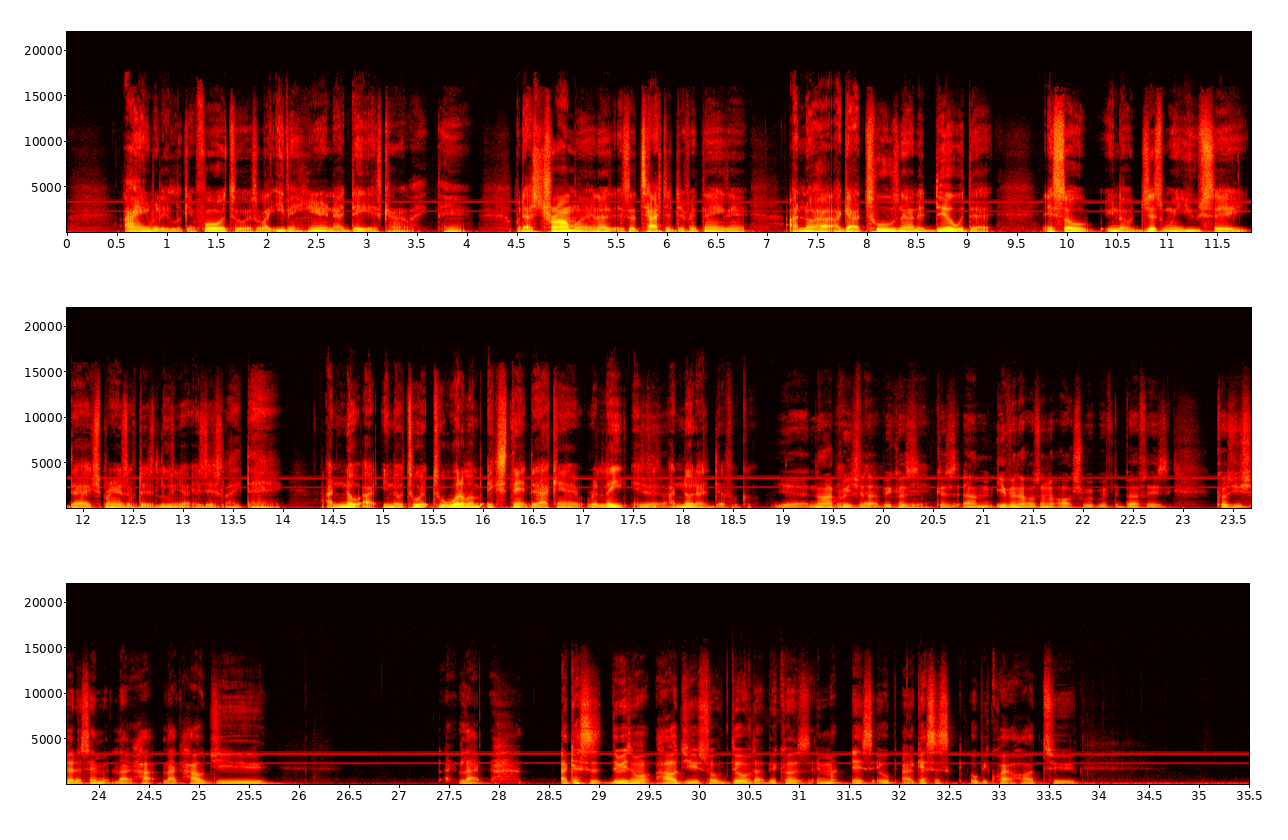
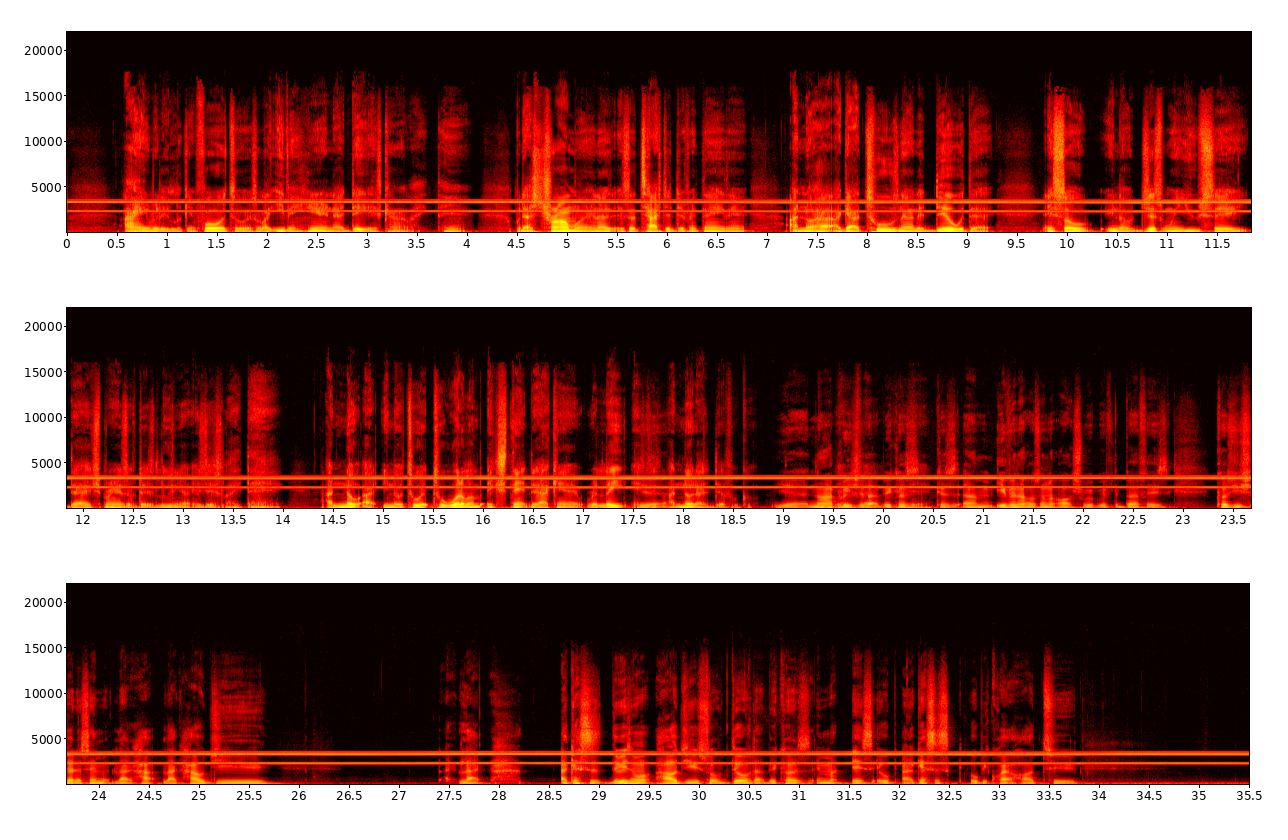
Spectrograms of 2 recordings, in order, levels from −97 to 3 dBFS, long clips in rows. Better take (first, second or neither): first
